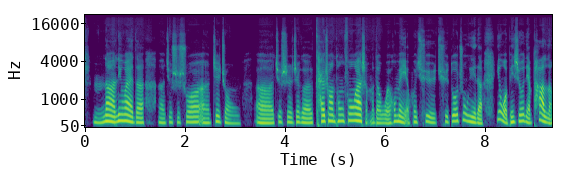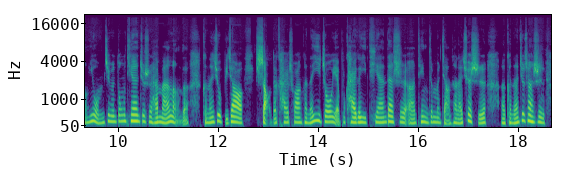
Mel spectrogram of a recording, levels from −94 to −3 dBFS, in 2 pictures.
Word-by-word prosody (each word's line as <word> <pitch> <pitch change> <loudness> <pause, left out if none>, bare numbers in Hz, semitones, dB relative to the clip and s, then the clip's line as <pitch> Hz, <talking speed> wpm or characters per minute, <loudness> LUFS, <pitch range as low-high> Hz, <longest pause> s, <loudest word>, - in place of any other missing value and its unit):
嗯， 170 0 -3
那 205 -3 +7
另 225 +4 +4
外 215 -4 +6
的， 170 -1 0 0.3
呃， 160 -2 -3
就 175 +2 -8
是 175 +2 -8
说， 185 +2 +1
呃， 160 -1 -2
这 205 -1 -1
种， 140 -5 -6 0.3
呃， 150 -2 +1
就 185 +4 -6
是 180 0 -3
这 185 +3 -1
个 160 -1 +1
开 210 +6 +2
窗 220 -1 +3
通 220 +1 0
风 235 +3 +2
啊 225 -1 +9
什 210 - -4
么 155 - -7
的， 150 -2 -2
我 145 0 -2
后 210 - -1
面 200 -3 +4
也 - - -4
会 185 - -3
去 175 -2 -3
去 190 +3 -7
多 215 +4 +1
注 230 -2 -2
意 180 -3 +4
的。 145 -2 +2 0.3
因 275 0 -2
为 - - +3
我 - - +4
平 185 - +2
时 200 - 0
有 220 - +3
点 165 -6 0
怕 240 +5 +3
冷， 165 -1 -1
因 220 - +1
为 210 - +3
我 160 - -2
们 155 +3 -5
这 210 +5 -2
边 200 -1 -1
冬 215 +1 -2
天 220 0 +3
就 205 0 -3
是 185 0 -2
还 170 0 +1
蛮 175 +1 +1
冷 180 -4 -2
的， 160 - -7 0.3
可 175 - -4
能 170 +2 0
就 215 +3 +1
比 145 -5 -7
较 170 -2 +4 0.2
少 - - +2
的 150 - -5
开 175 0 -4
窗， 175 0 -2
可 170 0 -3
能 160 +4 -1
1 230 0 +1
周 185 0 +1
也 170 - -2
不 180 - -12
开 175 -1 +1
个 175 - +3
1 175 -1 0
天。 170 +2 -3
但 195 0 +3
是， 180 -1 -4
呃， 145 -2 -3
听 190 +4 -2
你 - - -4
这 185 - -5
么 175 -2 -3
讲 130 -5 -6
下 160 - -3
来 145 +1 -2
确 215 +5 +1
实， 155 -3 -1 0.3
呃， 150 - -1
可 160 - -3
能 155 +2 0
就 235 +6 -1
算 215 -3 +3
是 180 -3 -2
180 Hz, 300 characters per minute, -19 LUFS, 160-200 Hz, 0.3 s, 啊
